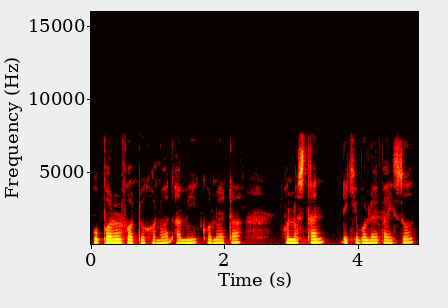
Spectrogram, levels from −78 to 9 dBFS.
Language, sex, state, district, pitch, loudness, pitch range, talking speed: Assamese, female, Assam, Kamrup Metropolitan, 205 Hz, -17 LUFS, 200-215 Hz, 95 wpm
